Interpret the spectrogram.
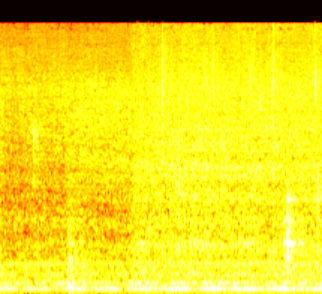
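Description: Sliced artichokes sizzling as they are scraped into a pan of hot olive oil with onion and garlic; the hiss grows from about one and a half seconds in, over a steady low hum, with a couple of light knocks from the board against the pan.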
